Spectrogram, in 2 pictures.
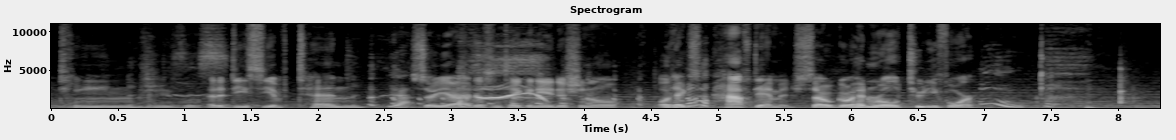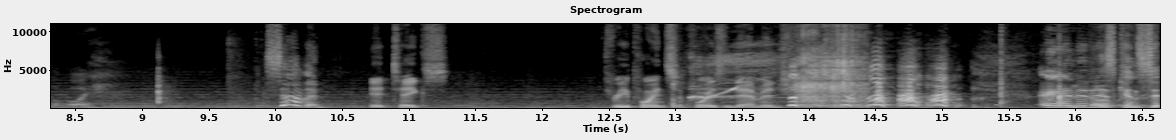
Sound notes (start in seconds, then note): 13.0 laughter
